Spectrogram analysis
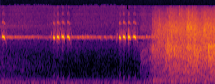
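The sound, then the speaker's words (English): A male cricket sings by stridulating, raising its front wings and rubbing them together so the scraper of one strokes the file of the other: a high, steady trill punctuated by two quick bursts of four sharp chirps, clear, before a broad hissing wash of noise swells up and drowns it out. “The cricket raises his front wings and, with a movement called stridulating, rubs the two wings together.”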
